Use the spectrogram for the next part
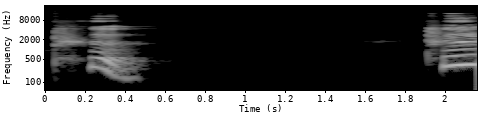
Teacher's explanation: the sound [ph] which is voiceless aspirated sound. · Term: aspirate sound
